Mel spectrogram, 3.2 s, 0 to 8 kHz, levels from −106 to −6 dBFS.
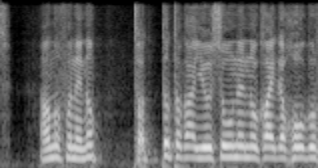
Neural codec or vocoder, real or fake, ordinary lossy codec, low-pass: codec, 16 kHz in and 24 kHz out, 0.4 kbps, LongCat-Audio-Codec, two codebook decoder; fake; Opus, 64 kbps; 7.2 kHz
